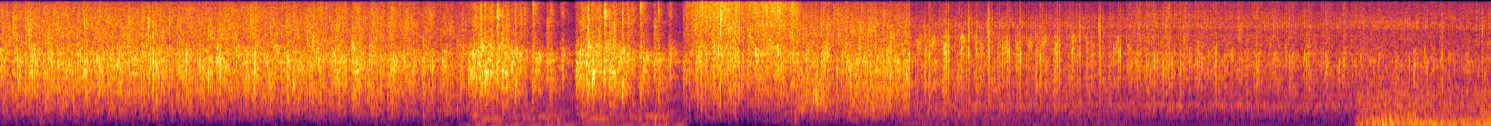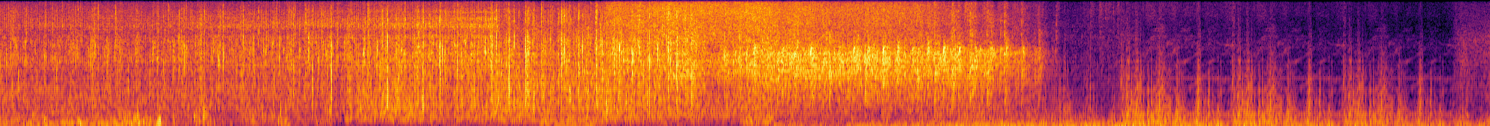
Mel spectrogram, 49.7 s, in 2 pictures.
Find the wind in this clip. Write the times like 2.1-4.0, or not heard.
22.6-49.6.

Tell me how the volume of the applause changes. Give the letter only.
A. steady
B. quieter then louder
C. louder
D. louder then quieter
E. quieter
B.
